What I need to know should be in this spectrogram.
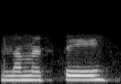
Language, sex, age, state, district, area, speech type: Hindi, female, 60+, Uttar Pradesh, Ayodhya, rural, conversation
